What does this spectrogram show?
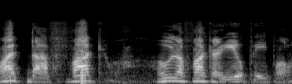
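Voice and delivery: little goblin character voice. Narrator voices the little goblin sitting in front of the players, goblin voice. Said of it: "is a little goblin".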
